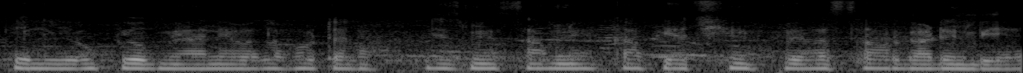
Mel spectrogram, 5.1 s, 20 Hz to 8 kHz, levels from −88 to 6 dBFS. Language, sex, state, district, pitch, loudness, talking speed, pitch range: Hindi, male, Bihar, Muzaffarpur, 145 Hz, -41 LUFS, 210 wpm, 140-150 Hz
